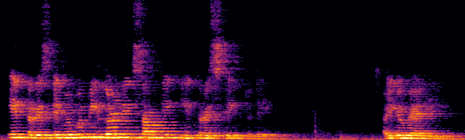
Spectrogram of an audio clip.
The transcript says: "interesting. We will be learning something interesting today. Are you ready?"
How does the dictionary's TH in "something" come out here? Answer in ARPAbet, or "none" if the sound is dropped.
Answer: T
